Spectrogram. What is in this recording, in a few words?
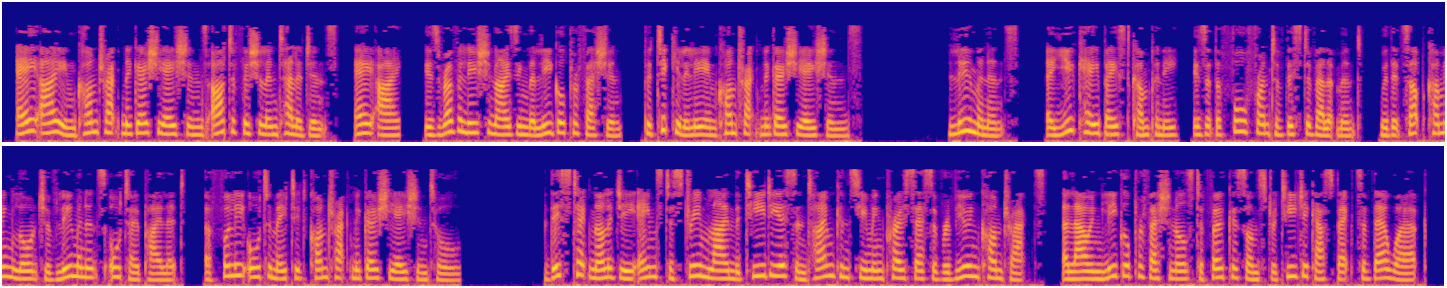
English Newsroom Advanced FAST Reading; Luminance to Launch Automated Contract Negotiation Tool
